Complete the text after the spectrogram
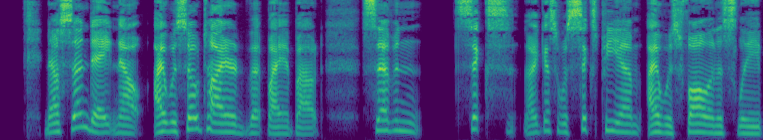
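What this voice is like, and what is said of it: Scratchy voice. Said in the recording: “my voice is scratchy today”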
